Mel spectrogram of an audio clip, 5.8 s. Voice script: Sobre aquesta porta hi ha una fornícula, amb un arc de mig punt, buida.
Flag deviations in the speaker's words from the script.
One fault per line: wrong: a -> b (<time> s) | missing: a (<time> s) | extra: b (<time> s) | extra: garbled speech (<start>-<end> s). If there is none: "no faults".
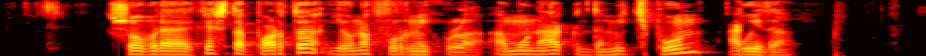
no faults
